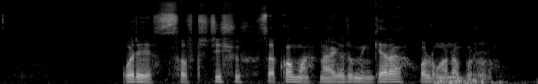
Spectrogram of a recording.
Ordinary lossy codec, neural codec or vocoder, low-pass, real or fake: none; vocoder, 44.1 kHz, 128 mel bands, Pupu-Vocoder; none; fake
